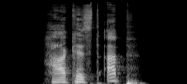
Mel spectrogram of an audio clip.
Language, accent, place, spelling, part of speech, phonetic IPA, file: German, Germany, Berlin, hakest ab, verb, [ˌhaːkəst ˈap], De-hakest ab.ogg
- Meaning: second-person singular subjunctive I of abhaken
